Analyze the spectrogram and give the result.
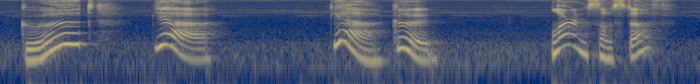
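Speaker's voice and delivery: hesitant, halting voice. Asked how they are doing, the character answers, hesitant. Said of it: "Why do you both sound so hesitant?".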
